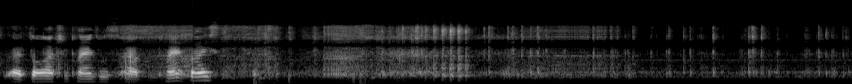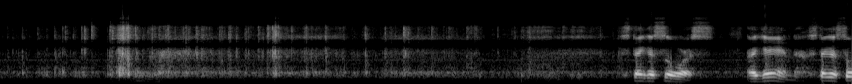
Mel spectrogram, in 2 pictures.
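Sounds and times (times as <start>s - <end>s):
packaging crackle: 2.8s - 14.6s
pack clicks and crinkles: 3.2s - 14.6s.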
